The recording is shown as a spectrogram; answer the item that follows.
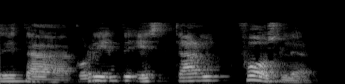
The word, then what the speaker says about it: Vossler: Uno de los más importantes autores de esta corriente es Karl Vossler. Se escribe con B corta, pero los alemanes pronuncian como una especie de F.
